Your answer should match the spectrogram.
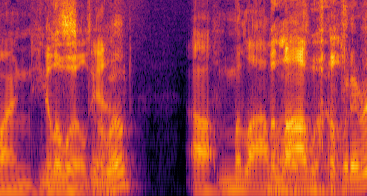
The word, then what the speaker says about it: Millar: I know it is pronounced Miller, Yeah. but we've said Millar too many times to go back now.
